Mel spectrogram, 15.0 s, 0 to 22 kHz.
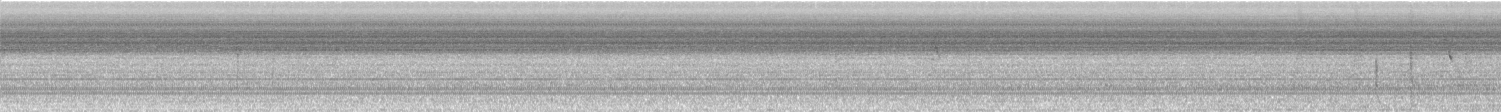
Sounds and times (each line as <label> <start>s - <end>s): A/C outdoor unit 0.0s - 15.0s
Cicada 7.7s - 15.0s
